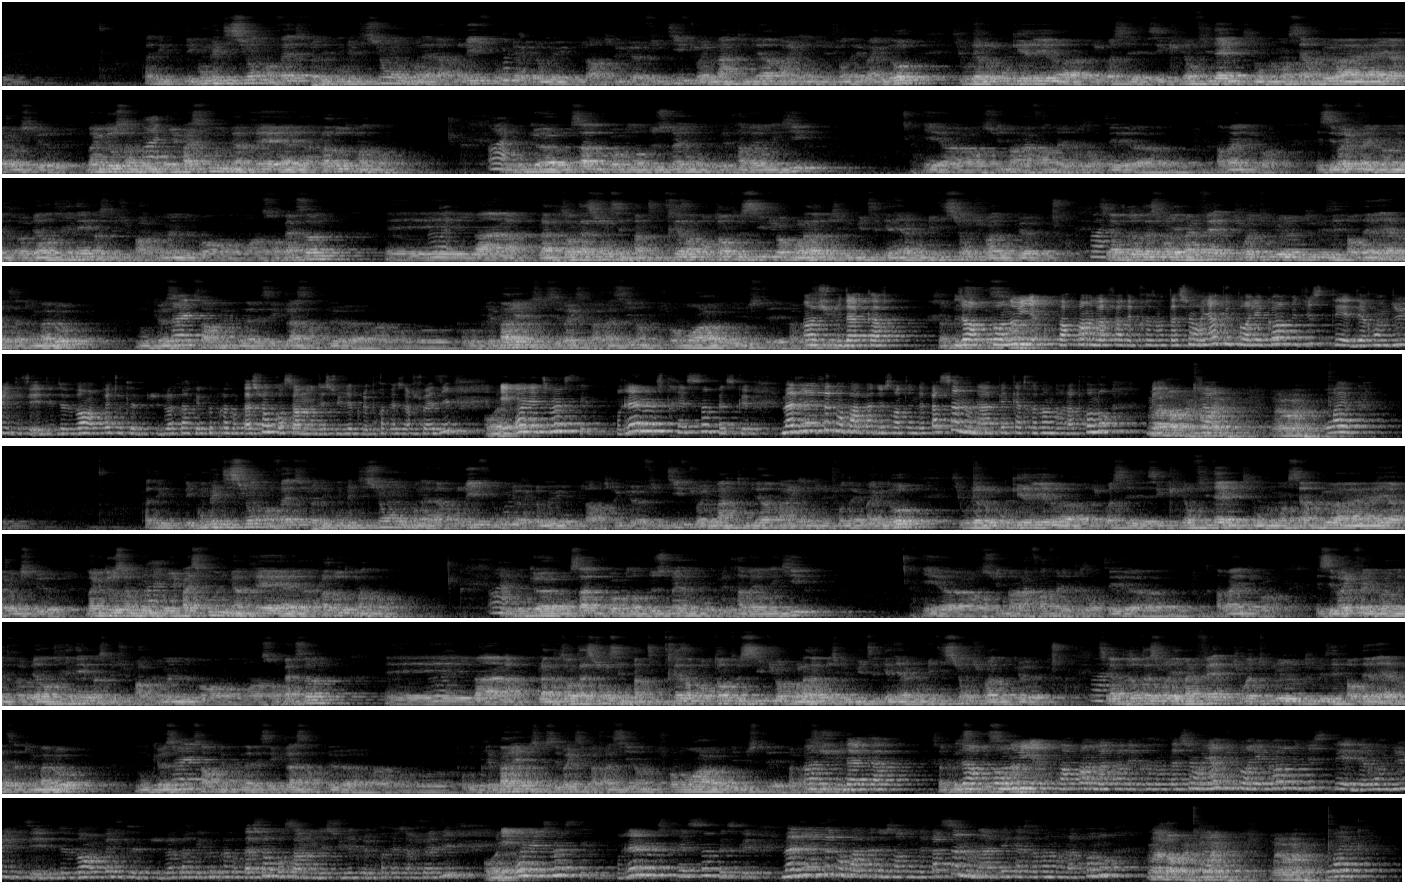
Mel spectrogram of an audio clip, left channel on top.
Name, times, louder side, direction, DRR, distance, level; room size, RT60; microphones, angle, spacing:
voice 1, 1.4-9.2 9.5-14.6 14.9-17.9 18.7-22.1 23.1-26.8 27.2-31.4 31.9-42.8 43.4-50.5 51.4-51.7 52.1-52.2 60.9-61.2 67.6-68.4 68.8-69.2, equal, 30° right, -4 dB, 0.7 m, -26 dB
voice 2, 43.8-44.5 50.1-51.0 51.6-67.8 68.0-68.3 69.4-69.8, left 3 dB, 55° left, 3 dB, 0.3 m, -27 dB
2.8 x 2.3 x 3.5 m, 1.2 s
head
